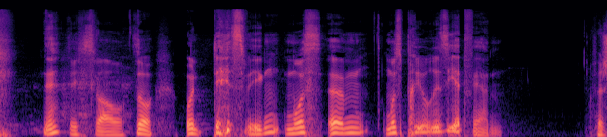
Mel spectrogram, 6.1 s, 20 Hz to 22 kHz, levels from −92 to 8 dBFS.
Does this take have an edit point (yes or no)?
no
